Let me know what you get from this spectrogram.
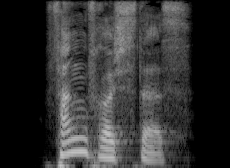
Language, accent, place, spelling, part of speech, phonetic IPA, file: German, Germany, Berlin, fangfrischstes, adjective, [ˈfaŋˌfʁɪʃstəs], De-fangfrischstes.ogg
- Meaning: strong/mixed nominative/accusative neuter singular superlative degree of fangfrisch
